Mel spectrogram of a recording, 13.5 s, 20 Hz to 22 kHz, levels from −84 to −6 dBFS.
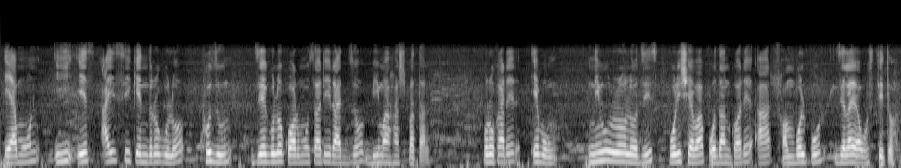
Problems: constant background noise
